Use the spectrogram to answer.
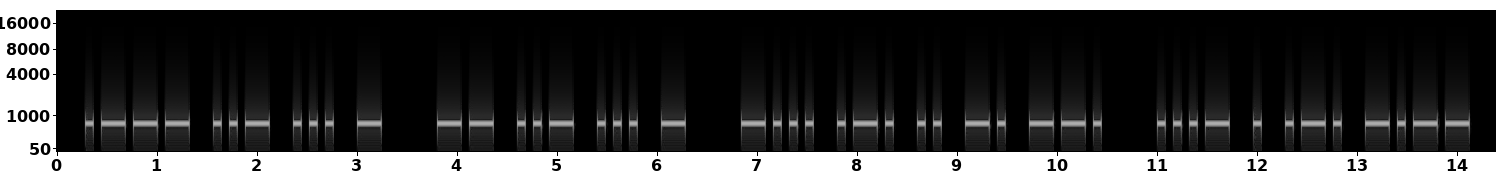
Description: Morse code, heard as a keyed tone, about 15 wpm, 700 Hz. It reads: JUST MUST BRING VERY
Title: Pangram Challenge v2 - 15wpm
